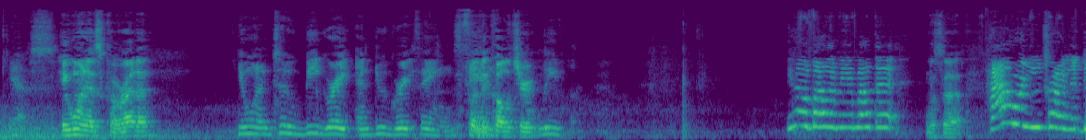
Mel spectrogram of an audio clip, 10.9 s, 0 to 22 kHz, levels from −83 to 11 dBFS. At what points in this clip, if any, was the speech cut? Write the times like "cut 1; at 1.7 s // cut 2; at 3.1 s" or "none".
none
